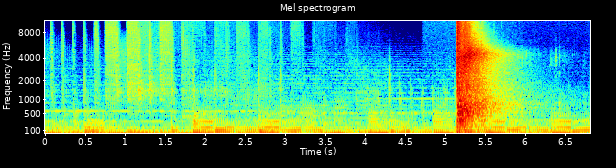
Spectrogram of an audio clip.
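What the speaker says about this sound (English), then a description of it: "Let's check it out, see if I can get this shot on target." A single loud, sharp gunshot from a .45 ACP pistol firing a Glaser Safety Slug at gel and drywall, cracking out close over steady background rumble and decaying quickly.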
